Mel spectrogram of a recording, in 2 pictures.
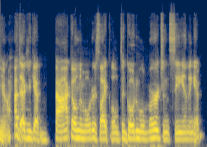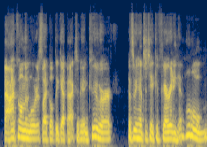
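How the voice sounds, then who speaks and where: Dry and close with no echo, a woman with a Canadian accent talks at a very fast pace in a very deep, low pitch with ordinary pitch variation. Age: 60s. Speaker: founder and guest on a wellness podcast. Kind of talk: personal testimony in an interview.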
